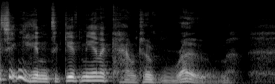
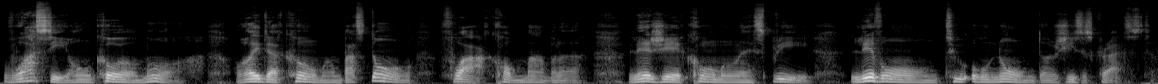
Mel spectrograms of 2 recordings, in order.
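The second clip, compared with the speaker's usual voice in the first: low, slow chanted French charm; solemn incantation; 5 semitones lower, slower than usual. Acted. Reciting the Bordeaux charm to Brisbane, low and slow incantation. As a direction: intone it like a spell. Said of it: "The words these".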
